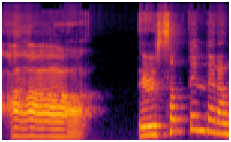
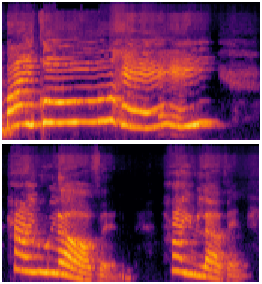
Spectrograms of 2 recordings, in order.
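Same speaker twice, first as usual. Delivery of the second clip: excited greeting; 12 semitones higher than usual. Real, not acted. Host greeting a viewer in chat, high excited hello. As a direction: call out to a friend.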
